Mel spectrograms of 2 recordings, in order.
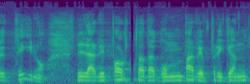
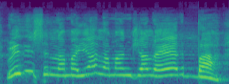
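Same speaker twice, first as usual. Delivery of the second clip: calling out; slower than usual. Acted. Husband calls out again.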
